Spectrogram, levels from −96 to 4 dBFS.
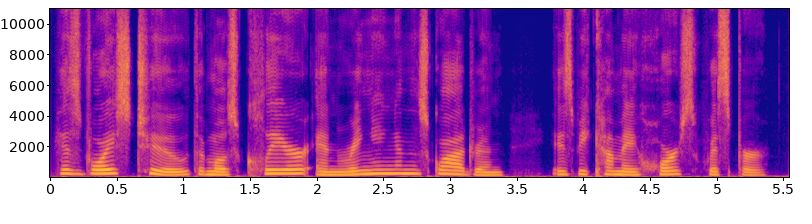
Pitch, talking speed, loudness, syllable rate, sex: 215 Hz, 175 wpm, -18 LUFS, 4.7 syllables/s, female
